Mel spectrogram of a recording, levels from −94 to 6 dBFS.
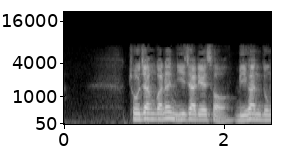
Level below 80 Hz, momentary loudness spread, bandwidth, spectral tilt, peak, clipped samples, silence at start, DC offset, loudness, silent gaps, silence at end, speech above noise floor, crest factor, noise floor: -60 dBFS; 7 LU; 7.6 kHz; -4 dB/octave; -4 dBFS; under 0.1%; 0.8 s; under 0.1%; -21 LUFS; none; 0 s; 41 dB; 18 dB; -62 dBFS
